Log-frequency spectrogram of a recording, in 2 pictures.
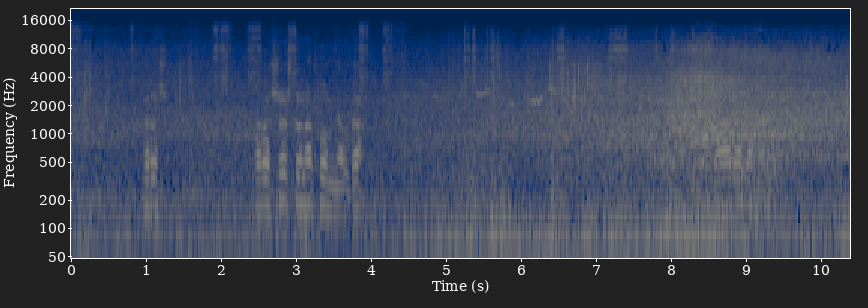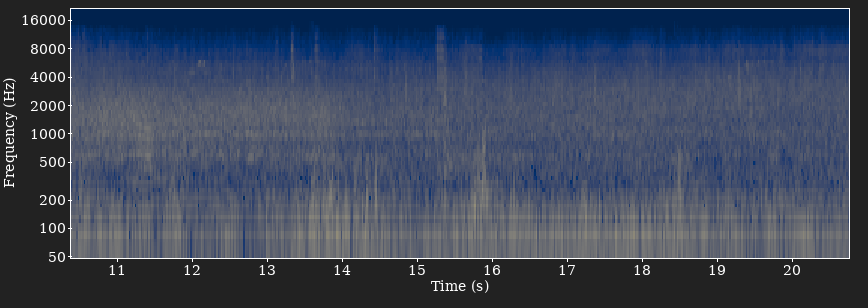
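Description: Wind buffets and rumbles steadily.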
